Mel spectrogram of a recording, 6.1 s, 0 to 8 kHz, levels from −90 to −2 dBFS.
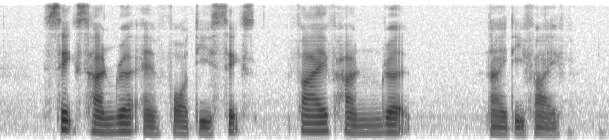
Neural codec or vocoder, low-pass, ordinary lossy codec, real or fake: none; 7.2 kHz; none; real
